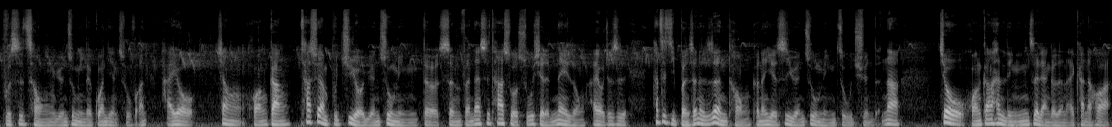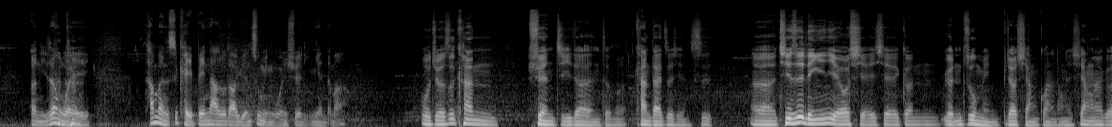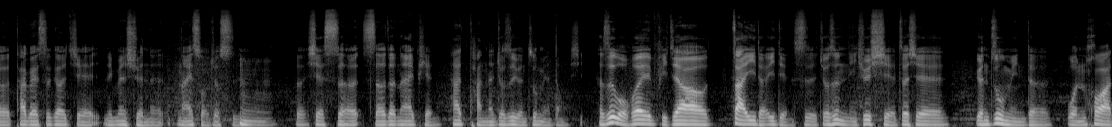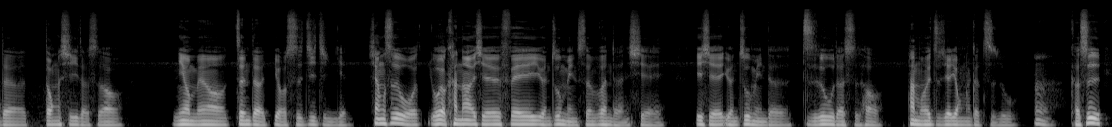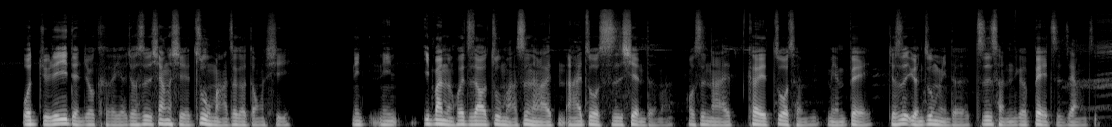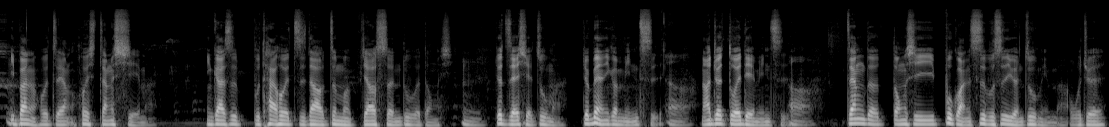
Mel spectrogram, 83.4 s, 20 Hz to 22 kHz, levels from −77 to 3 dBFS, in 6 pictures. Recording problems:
animal sounds; faint; throughout; 25 dB below the speech

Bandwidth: 16 kHz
